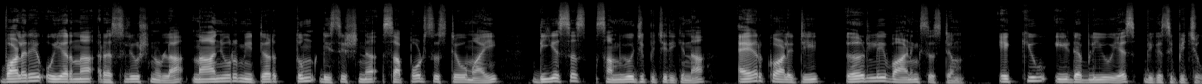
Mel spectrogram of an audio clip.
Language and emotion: Malayalam, neutral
